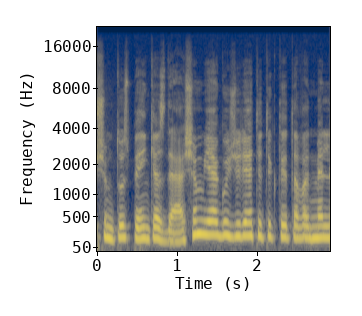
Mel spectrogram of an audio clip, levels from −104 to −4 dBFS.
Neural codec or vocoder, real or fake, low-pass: vocoder, 44.1 kHz, 128 mel bands every 512 samples, BigVGAN v2; fake; 19.8 kHz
